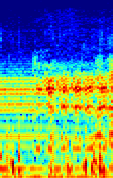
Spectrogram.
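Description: A single short sheep bleat from the video game Minecraft, a nasal, wavering cry heard clearly and alone at moderate volume.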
